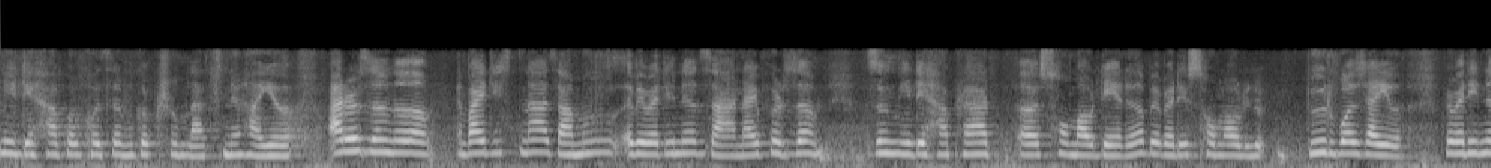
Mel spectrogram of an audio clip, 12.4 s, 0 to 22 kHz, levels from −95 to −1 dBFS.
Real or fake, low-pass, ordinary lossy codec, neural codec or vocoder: fake; 7.2 kHz; none; codec, 16 kHz, 1 kbps, X-Codec, WavLM features, trained on Multilingual LibriSpeech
